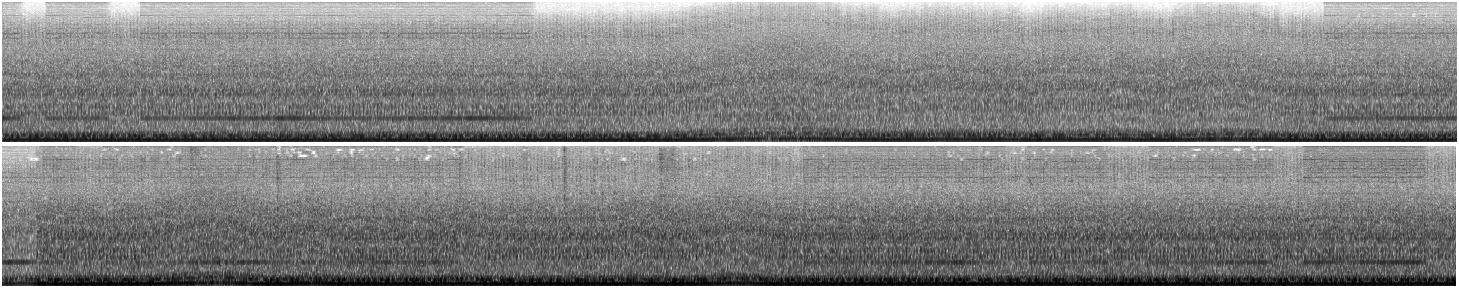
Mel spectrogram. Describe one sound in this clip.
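A tractor engine hums steadily and revs up and down.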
